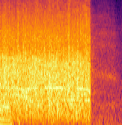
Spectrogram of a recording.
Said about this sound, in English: Let me get a round of applause for that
